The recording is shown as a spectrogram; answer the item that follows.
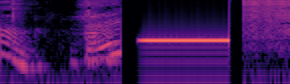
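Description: A censor bleep: one steady, high pure tone lasting under a second, dropped in about halfway through with the sound cut dead around it, covering a word. Before it, muffled gliding vocal sounds from a mouth stuffed with marshmallows.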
